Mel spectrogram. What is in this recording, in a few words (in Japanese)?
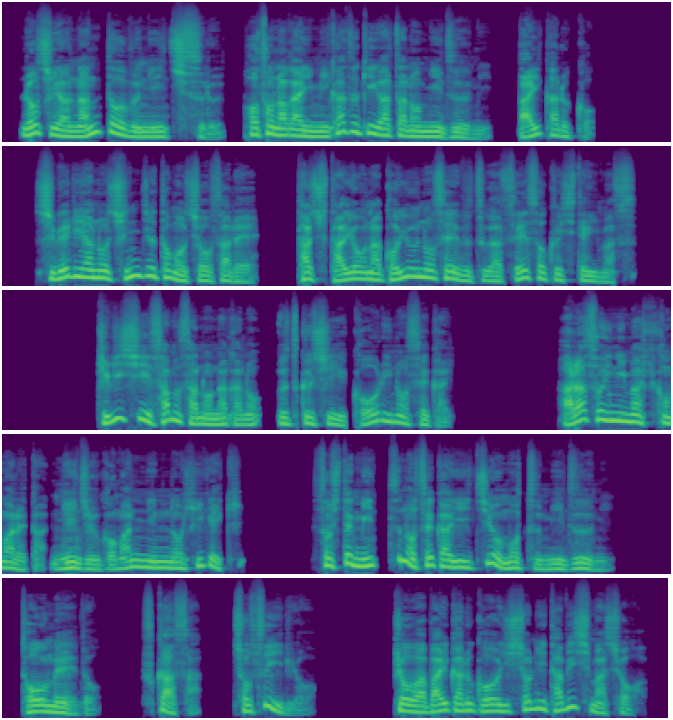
紀行ナレ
